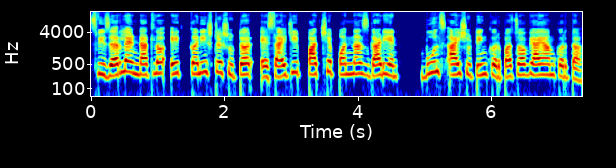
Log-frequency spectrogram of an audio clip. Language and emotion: Goan Konkani, neutral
